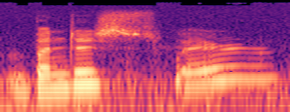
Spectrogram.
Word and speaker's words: Bundeswehr: Mm, Bundeswehr? Yes, Bundeswehr? – I like it.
